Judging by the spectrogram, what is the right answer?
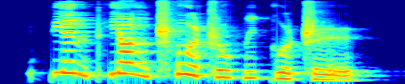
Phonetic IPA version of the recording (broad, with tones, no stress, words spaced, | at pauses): pjɛ˥˨npʰjɑ˥˨ŋʈ͡ʂʰo˥˨ʊ̯ ʈ͡ʂu˥˨pi˥˨ku˨˦ ʈ͡ʂɻ̩˨˩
